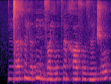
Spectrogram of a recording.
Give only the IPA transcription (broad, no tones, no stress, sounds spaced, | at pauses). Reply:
ŋ͡ǀ ɐ x ə̃ j ə ʔ ũː d͡z ɒ j o t͡s ɐ̃ x ɒ s o z ə̃ d͡ʒ o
